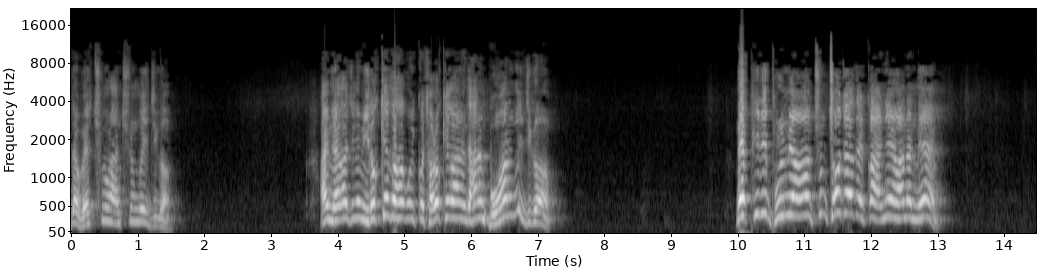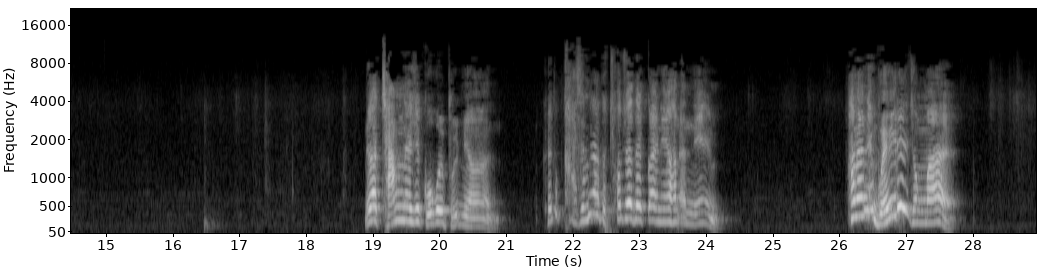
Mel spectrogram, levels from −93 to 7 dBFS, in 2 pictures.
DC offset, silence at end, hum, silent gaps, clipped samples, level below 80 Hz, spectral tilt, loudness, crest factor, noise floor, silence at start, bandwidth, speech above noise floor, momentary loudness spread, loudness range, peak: under 0.1%; 1.25 s; none; none; under 0.1%; -64 dBFS; -4 dB/octave; -17 LUFS; 20 dB; -70 dBFS; 0 s; 12 kHz; 53 dB; 17 LU; 11 LU; 0 dBFS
